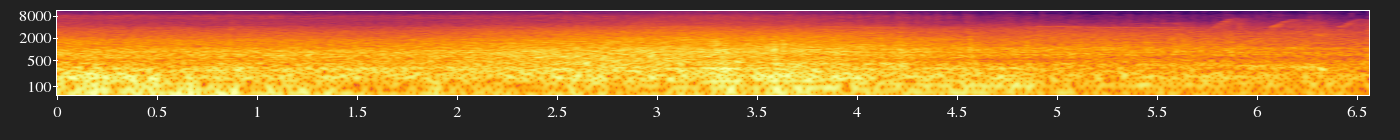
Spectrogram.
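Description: A car drives past nearby on the street.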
